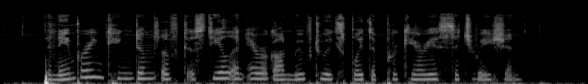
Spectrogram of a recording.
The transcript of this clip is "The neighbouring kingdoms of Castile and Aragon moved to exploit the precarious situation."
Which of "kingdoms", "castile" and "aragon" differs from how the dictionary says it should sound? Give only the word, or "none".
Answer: none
